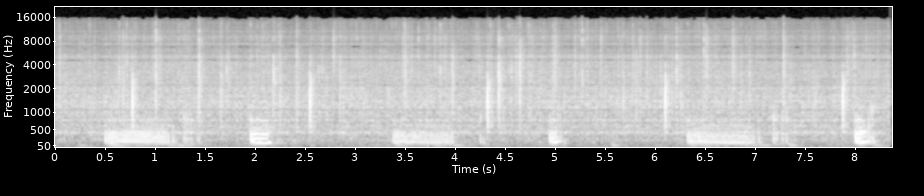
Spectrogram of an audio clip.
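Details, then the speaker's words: Vintage 1961 teaching record on pleurisy: coarse pleural friction rub, rough grating creaks with each breath over the chest, heard on inspiration and expiration. "прослушайте нежный шум трения плевры прослушайте грубый шум трения плевры"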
